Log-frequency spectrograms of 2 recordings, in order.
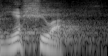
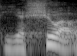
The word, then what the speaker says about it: Yeshua: Or I think the pronunciation in Hebrew is something along the lines of Yeshua, because the J becomes a Y, the way it's pronounced. So it's Yeshua or Joshua, which in the Greek becomes Jesus.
